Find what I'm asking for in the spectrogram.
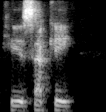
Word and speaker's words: Kiyosaki: Um, it would be Rich Dad Poor Dad, the, the uh, Robert uh, Kiyosaki. That's the correct pronunciation.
